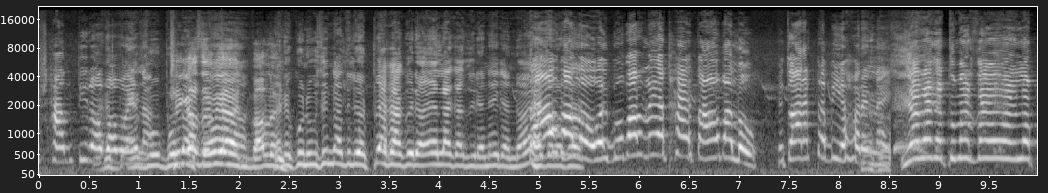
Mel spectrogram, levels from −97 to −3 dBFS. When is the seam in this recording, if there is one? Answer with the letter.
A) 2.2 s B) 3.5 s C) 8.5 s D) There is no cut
C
